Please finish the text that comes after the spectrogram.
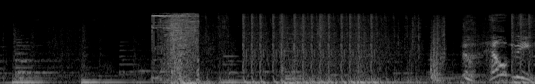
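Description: Sniper rifle shots and gunfire bursts in a shooter video game, loud and rapid with mechanical clicks between them, with game effects and a voice talking over the action.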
